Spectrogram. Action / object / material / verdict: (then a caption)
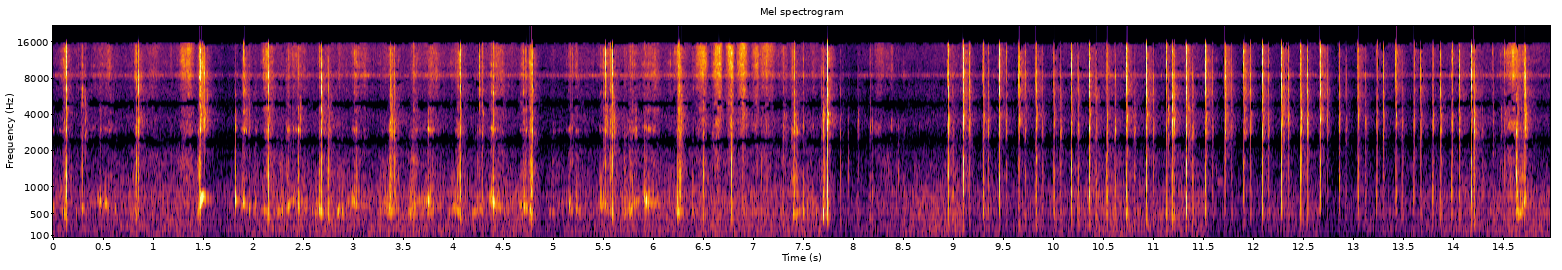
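scrape / small plastic pill bottle with twist cap / plastic / none. Fingertips twist and click the cap of a small white plastic pill bottle, producing a steady stream of sharp, dry plastic clicks and ticks over a soft crinkly rasp centered in the midrange. The clicking briefly quiets around the middle, then resumes faster and more densely with crisp bright transients that die away almost instantly.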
